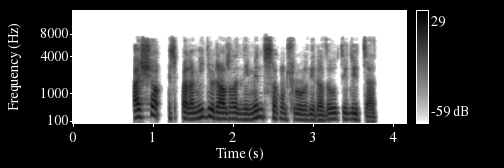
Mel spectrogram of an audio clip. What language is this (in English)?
Catalan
